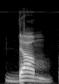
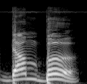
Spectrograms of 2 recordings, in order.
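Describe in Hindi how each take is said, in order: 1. अंतिम b ध्वनि silent रहती है। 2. अंतिम b ध्वनि बोली जाती है। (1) "इट्स डम" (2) "इट्स नॉट"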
